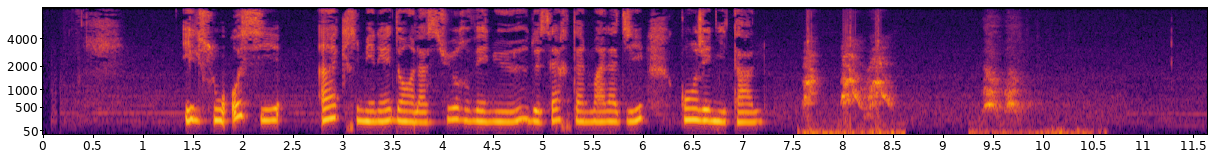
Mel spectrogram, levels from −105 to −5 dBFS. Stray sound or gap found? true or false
true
